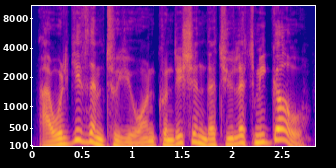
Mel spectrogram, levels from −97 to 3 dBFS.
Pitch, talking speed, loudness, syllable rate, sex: 130 Hz, 275 wpm, -19 LUFS, 5.6 syllables/s, male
